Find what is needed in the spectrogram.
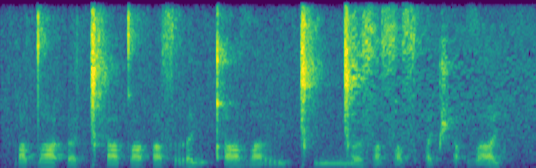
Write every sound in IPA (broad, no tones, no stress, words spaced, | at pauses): ɾudˤɯ ʔɐ ǀʰetˤaʔasˤriŋ qʼɐ ðˤariǀʰɪŋ ŋ͡ǀʌ zɐzˤesˤ ʔɪt͡ʃʼɪʔðˤi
